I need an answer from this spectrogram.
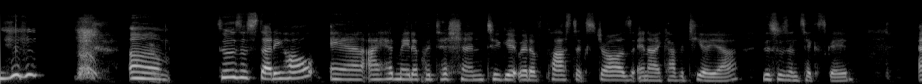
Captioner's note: small laugh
